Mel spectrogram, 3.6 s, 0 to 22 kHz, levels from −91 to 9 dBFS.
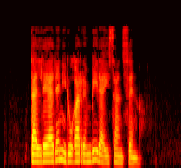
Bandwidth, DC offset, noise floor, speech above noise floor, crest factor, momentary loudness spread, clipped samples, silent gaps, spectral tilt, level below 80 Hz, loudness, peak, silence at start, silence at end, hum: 11.5 kHz; under 0.1%; -74 dBFS; 52 dB; 22 dB; 10 LU; under 0.1%; none; -5.5 dB/octave; -74 dBFS; -22 LUFS; -2 dBFS; 0.6 s; 0.85 s; none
